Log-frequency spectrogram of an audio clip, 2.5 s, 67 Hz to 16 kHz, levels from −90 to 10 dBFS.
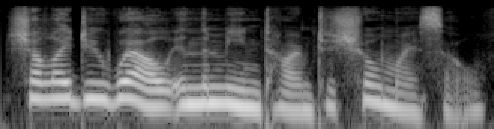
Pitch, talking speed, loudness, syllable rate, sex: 190 Hz, 265 wpm, -15 LUFS, 5.1 syllables/s, female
